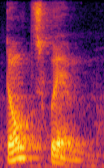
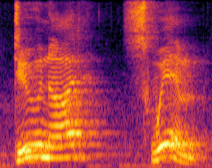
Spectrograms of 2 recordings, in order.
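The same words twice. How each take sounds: First: Said in the usual way. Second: Slow full form. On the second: Shown as a demonstration. Teacher drilling the full form slowly for the class. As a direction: Do not swim, very slow, Do higher and weighted.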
